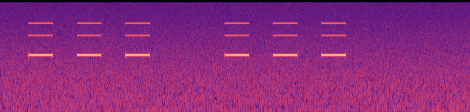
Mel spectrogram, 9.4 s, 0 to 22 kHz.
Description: Alarm pattern, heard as an alarm's beeps, played twice, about 3400 Hz. Temporal three. Smoke or fire, evacuate.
